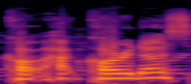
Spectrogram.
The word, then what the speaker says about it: corridos: You said the stuff, the corridos. Is that, how do you say that? Corridos. Corridos. yeah. You got to roll your R.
